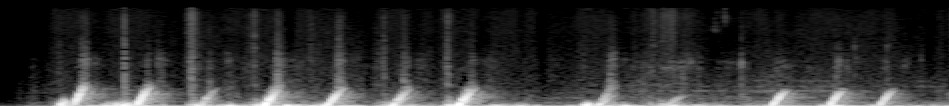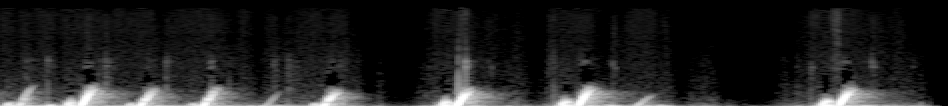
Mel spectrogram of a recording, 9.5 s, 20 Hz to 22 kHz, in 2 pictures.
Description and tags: A sheet of plastic being wiggled to create a bubbly effect. Nice and bouncy!
Recorded with a Zoom H4n.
